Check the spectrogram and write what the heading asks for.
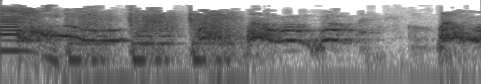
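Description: A dog barks and yelps repeatedly, several loud, tonal bursts in quick succession with whiny edges, dominating the short stretch with no talking.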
